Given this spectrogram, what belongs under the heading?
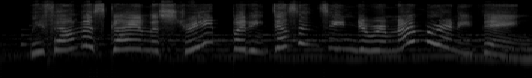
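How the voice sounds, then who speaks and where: Over clear background music, a squeaky put-on character voice at an extremely high pitch moves at a fairly quick pace. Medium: video game. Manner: excitable, blunt.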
